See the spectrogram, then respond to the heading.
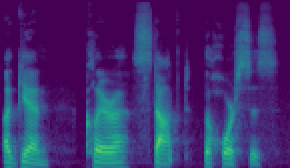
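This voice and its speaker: A man reading a children's chapter book aloud with expressive storytelling. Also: medium pitch, slow, no room sound, clean studio sound. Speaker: narrator.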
